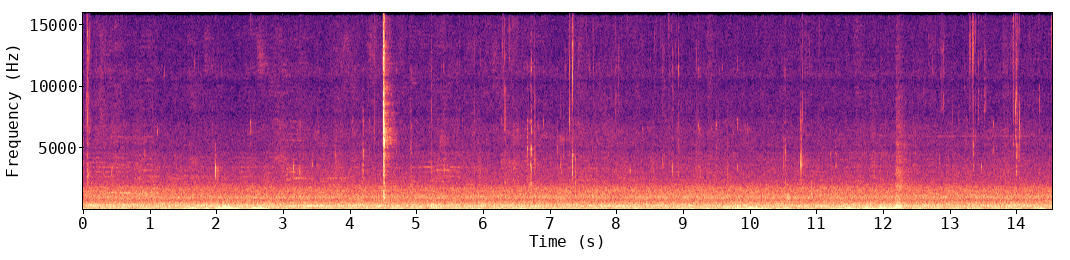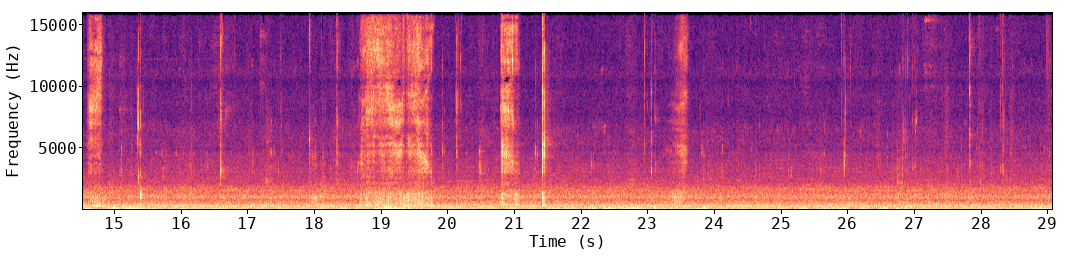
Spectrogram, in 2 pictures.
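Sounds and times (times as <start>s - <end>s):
wet chewing and mouth clicks: 25.8s - 28.5s.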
